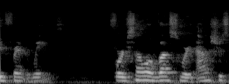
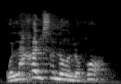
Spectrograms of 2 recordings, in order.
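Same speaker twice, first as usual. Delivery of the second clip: louder, higher schoolyard taunt; playground brag in Filipino; 4 semitones higher, 6 dB louder, faster than usual. Retold or imitated. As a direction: taunt them like a kid bragging about his grandpa. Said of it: "Think about that in the tone of".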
